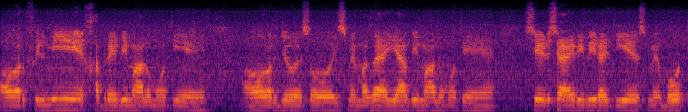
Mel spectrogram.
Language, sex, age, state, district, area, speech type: Urdu, male, 18-30, Telangana, Hyderabad, urban, spontaneous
